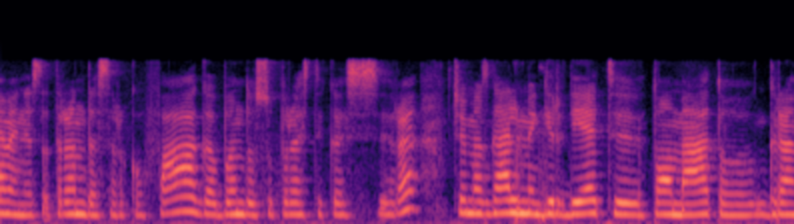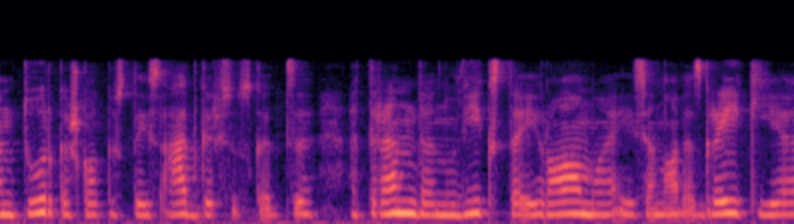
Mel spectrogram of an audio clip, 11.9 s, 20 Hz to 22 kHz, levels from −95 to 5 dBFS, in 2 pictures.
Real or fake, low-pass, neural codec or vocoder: real; 7.2 kHz; none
